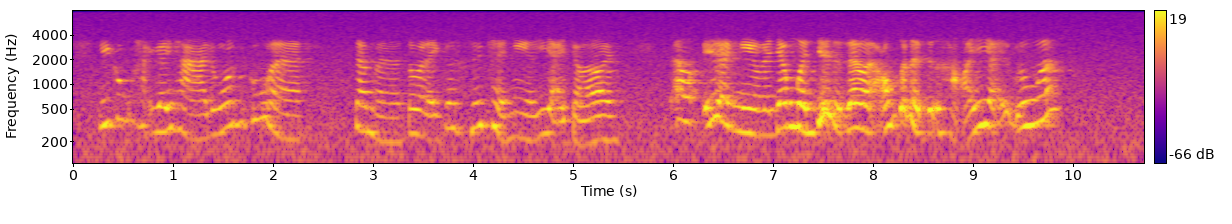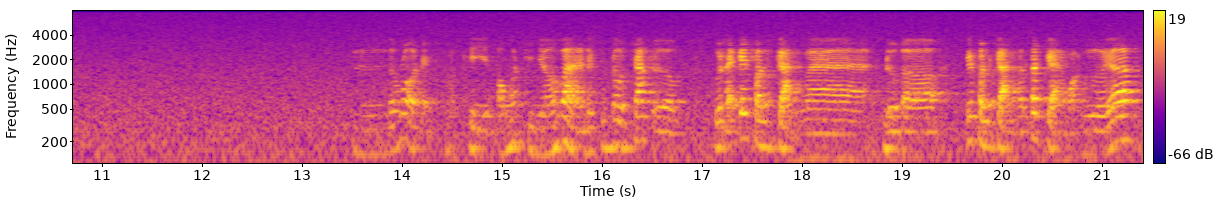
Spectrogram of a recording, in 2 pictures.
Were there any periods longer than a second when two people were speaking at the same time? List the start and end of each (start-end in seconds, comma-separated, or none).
none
